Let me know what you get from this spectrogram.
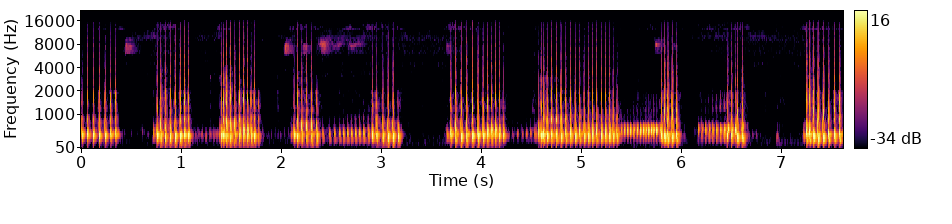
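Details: Spring spawning call of common frogs at a garden wildlife pond: loud, rough, pulsed croaks in bursts of about half a second to a second, repeated almost without pause and overlapping in a dense, rattling chorus.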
